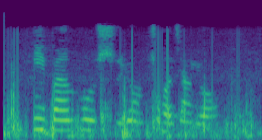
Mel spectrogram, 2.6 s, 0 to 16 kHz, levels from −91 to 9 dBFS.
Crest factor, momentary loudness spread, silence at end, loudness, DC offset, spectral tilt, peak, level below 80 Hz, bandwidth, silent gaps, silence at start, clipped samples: 16 dB; 8 LU; 0 s; -19 LUFS; under 0.1%; -5.5 dB/octave; -2 dBFS; -42 dBFS; 8.4 kHz; none; 0.05 s; under 0.1%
